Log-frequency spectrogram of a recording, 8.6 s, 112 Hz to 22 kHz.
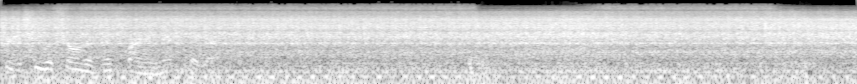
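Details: IHC/Blazer wrecker, previously no-start, after battery recharge and timing adjustment: dense, even V8 rumble with steady firing beat, no misses or knocks, holding a smooth idle. Normal idle.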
